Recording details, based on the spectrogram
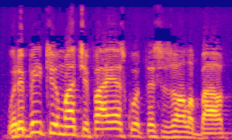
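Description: An actor playing a brash, wisecracking young detective's assistant, breezy and slangy, in 1940s radio style. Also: male voice, on the high side, big pitch swings, fast, a bit bright, low-quality recording. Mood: skeptical.

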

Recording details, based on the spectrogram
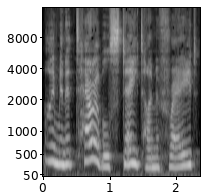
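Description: A woman performs a tiny storybook fairy with a high, soft-spoken delivery. The little creature is timid and sad, sniffling as she speaks with careful politeness, lingering over her words. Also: expressive, measured pace, gravelly, heavily acted. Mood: sad, despairing. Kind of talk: children's storybook narration.

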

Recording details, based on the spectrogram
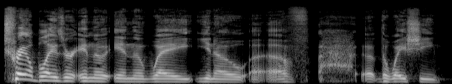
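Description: A man co-hosting a casual music podcast, bluntly dismissive and halting, with frequent restarts. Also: mid-range voice, fairly bright tone, no room sound, studio quality. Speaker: podcast co-host. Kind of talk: casual opinionated music chat.

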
